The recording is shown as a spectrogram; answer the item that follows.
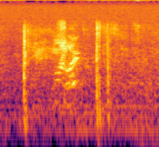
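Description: Two sharp smacks of hands striking a beach volleyball, about a second apart: the serve, then the receiving pass.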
